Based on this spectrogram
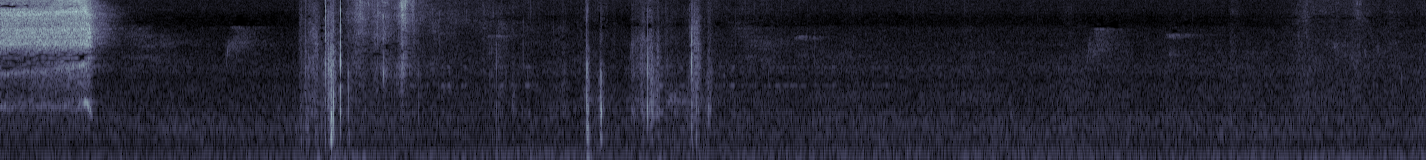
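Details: A barred owl perched on a branch beside a mountain-bike trail gives a few harsh, hissing warning screeches spaced a couple of seconds apart at a person who stopped nearby, over a steady low rumble.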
